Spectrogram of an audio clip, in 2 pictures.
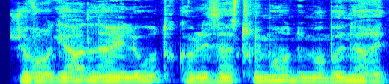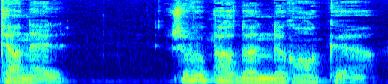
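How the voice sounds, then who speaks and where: A man voicing a pale, gentle, forgiving dying noblewoman, lifting his voice higher and softer. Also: normal speed, slightly rough, close to an everyday voice. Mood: pleading, tender. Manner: tender, raised pitch for a woman.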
